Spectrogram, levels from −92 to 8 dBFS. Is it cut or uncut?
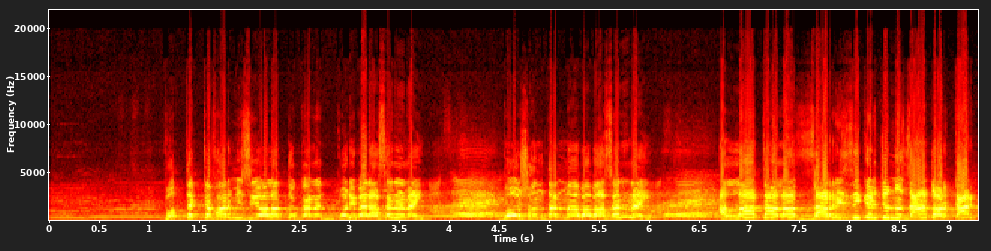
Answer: uncut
